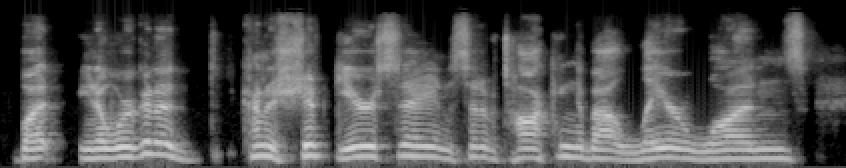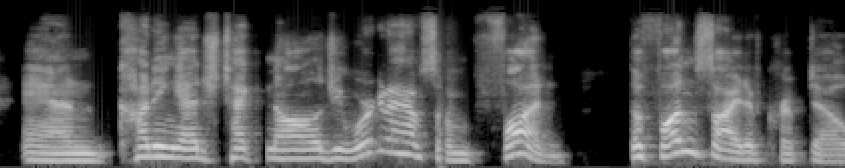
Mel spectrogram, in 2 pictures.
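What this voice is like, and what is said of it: Voice with a slight cold. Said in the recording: “you're a little under the weather ... I've got a little cold.”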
